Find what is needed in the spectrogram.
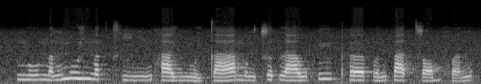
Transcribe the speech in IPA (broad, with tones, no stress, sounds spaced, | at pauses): n̪ uː˨˧ n̪ ɐ˨˥ ŋ m uː˥ j n̪ ɐ˧ k̚ t͡sʰ iː˨ ŋ ɪ˨˥ ŋ h aː˨ j ŋ uː˨˩ j t̪ aː˨˥ m ʊ˨ ŋ t͡s ɵ˧ t̚ l aː˨˧ w h yː˥ pʰ œː˧ p ɵ˨˥ n p aː˧ t̚ t͡s ɔː˨˥ m f ɐ˨˥ ŋ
